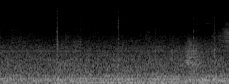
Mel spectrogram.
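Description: Steady low rumble of meeting-room background noise, with a few faint small clicks.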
